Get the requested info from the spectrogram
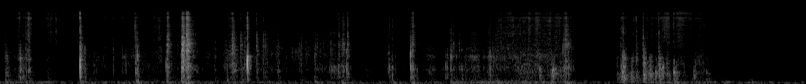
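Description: A plastic DVD case and its packaging being handled: a run of sharp clicks and taps for the first couple of seconds, then two stretches of rustling and sliding that stop about seven seconds in.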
